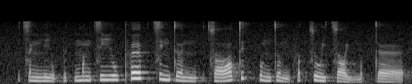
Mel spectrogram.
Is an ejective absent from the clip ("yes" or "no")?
yes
